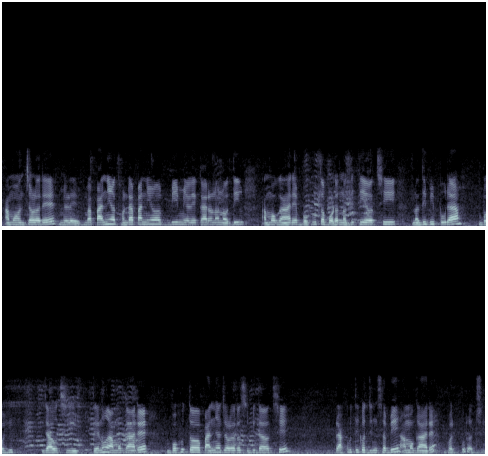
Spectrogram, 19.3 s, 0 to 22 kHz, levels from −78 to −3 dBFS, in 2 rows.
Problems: constant background noise, continuous background conversations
